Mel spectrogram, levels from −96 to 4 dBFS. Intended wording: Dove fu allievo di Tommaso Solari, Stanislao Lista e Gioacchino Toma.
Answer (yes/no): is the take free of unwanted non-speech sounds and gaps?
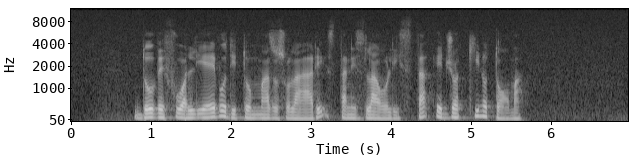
yes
